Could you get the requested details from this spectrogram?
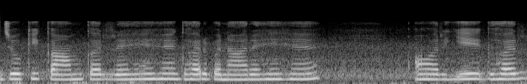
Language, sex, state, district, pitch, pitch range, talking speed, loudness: Hindi, female, Bihar, Vaishali, 240 Hz, 235-250 Hz, 160 wpm, -15 LUFS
